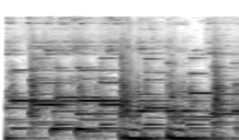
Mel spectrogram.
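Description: Gamelan music: struck metal keyed instruments ring out a melody over deep, regular low beats. It cuts in abruptly a moment in, after a silent edit.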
